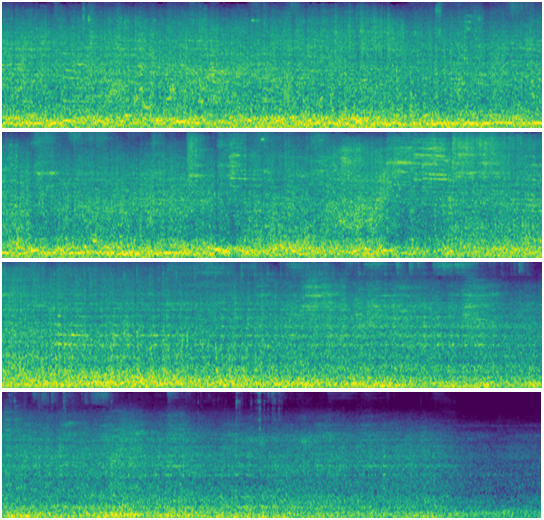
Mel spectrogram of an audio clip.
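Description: Freight train cars (tank cars and covered hoppers) rolling past at close range, wheels clacking over rail joints with some wheel squeal. The sound fades over the last few seconds as the end of the train moves away.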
